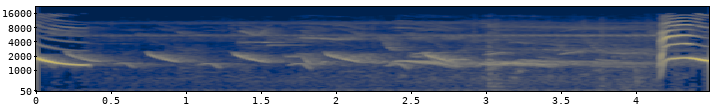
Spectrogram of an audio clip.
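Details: Male Black-throated Laughingthrush singing with a female's calls played to spur him, a recording for training birds to sing: a run of clear whistled notes slurring downward, repeated about every half second, closing with a loud sharp rising-then-falling whistle.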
